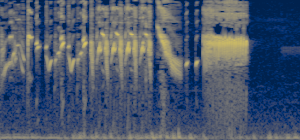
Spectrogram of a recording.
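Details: Authentic wild-type European goldfinch performing Sarfati-style song: dense, rapid twittering with fluttering high notes, a slurred descending phrase, then a loud, harsh, sustained buzz before the bird stops.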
